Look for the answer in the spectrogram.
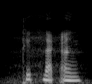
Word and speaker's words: Thich Nhat Hanh: It's how do you say it? – Not. – Nhat. Nhat. – Nhat. – Nhat. – Anh. – Anh. – Thich Nhat Hanh.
